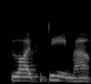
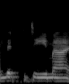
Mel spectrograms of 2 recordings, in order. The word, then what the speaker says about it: lipoedema: I didn't know that I had a condition called lipoedema, or lipedema, it's pronounced both ways, which is basically the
